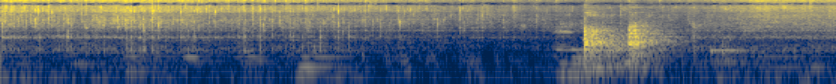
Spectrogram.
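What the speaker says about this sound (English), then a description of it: "after adding bay leaves, you straight away take this onion with it" Sliced onion frying with bay leaves in a pan, a dense continuous sizzle with light stirring clicks, then a louder scraping stir burst near the end; one brief word spoken.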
